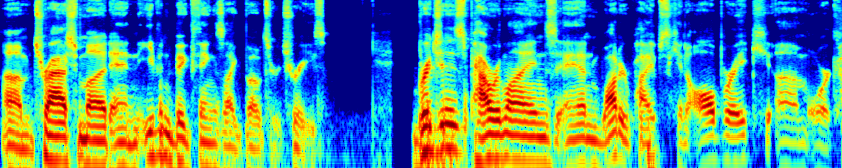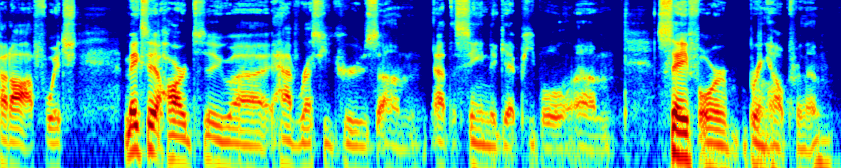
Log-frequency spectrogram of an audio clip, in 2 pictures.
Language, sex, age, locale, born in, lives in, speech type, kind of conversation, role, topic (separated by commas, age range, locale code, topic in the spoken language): English, male, 35-39, en-US, United States, United States, read, expert-assistant, expert, How do earthquakes lead to the formation of tsunamis?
